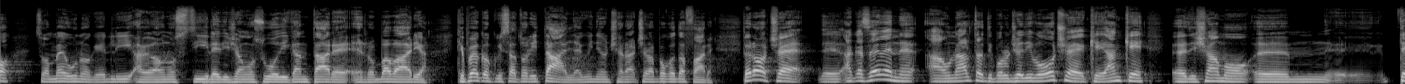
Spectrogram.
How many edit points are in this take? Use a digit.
1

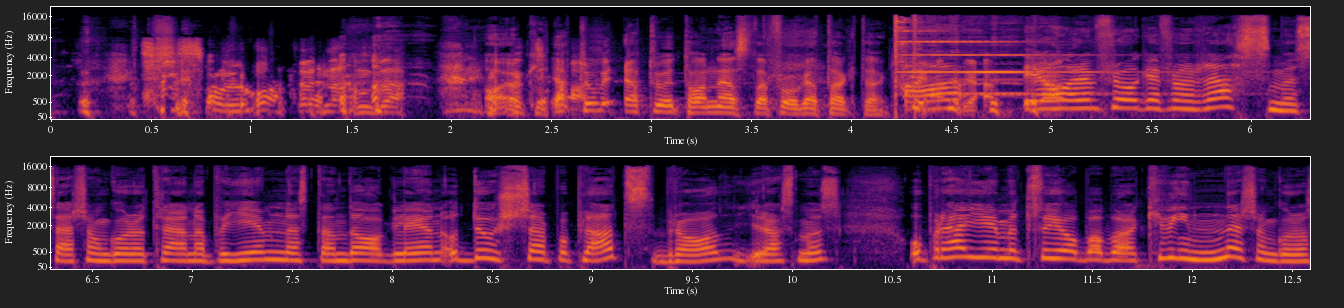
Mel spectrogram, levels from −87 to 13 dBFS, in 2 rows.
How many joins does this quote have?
1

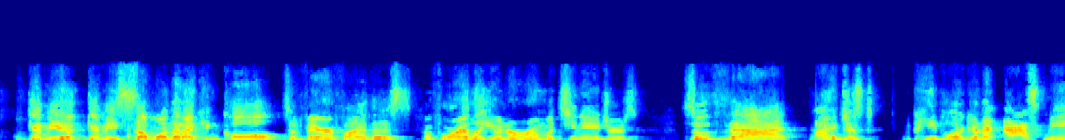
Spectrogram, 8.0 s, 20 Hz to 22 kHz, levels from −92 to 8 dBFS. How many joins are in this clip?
1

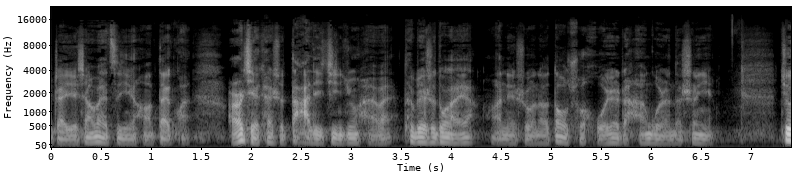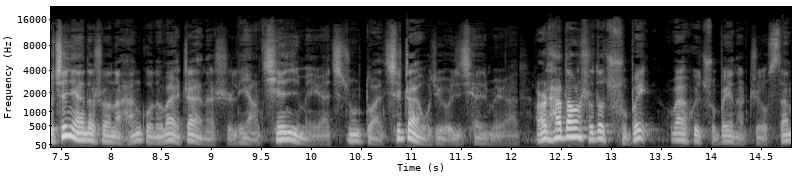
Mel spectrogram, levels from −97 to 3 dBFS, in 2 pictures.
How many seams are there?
2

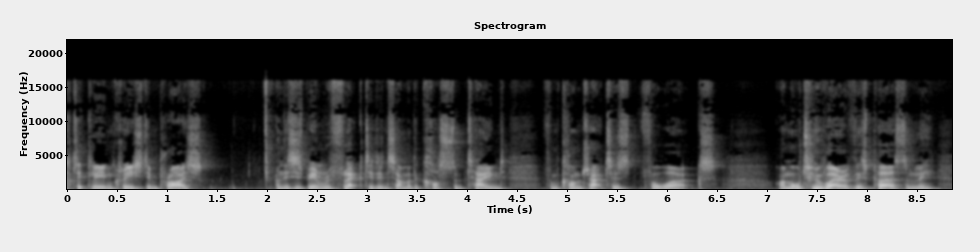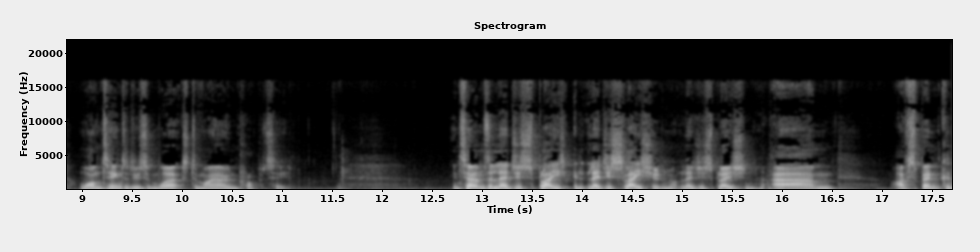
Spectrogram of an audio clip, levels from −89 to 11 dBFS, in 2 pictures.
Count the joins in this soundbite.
1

